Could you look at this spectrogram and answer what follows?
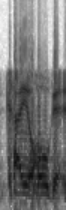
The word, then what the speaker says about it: Cuyahoga: I have 10 grandkids, but I visited 3 of them out in Cuyahoga. Ohio, Richmond Heights, Ohio, and I guess apparently they had a show in Cuyahoga, and Johnny couldn't even pronounce Cuyahoga.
